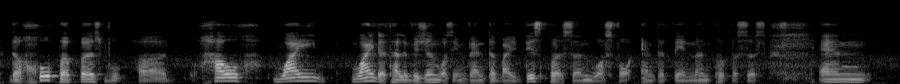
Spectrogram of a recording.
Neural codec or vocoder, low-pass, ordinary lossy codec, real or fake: none; none; none; real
